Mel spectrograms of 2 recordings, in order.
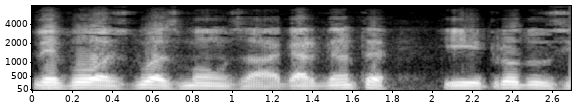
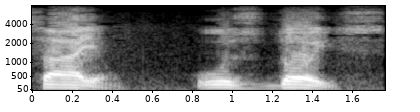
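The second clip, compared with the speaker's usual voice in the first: rough, hoarse, commanding voice. Narrator reads the uncle ordering the two boys out, hoarse commanding voice. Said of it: "ordenou com voz rouca".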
